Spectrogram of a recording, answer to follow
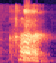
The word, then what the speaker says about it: Qurbshot: Curb. Okay. I know it's a little quirky because it's spelled with a Q.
